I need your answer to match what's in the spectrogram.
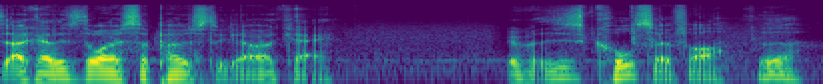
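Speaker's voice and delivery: ordinary delivery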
